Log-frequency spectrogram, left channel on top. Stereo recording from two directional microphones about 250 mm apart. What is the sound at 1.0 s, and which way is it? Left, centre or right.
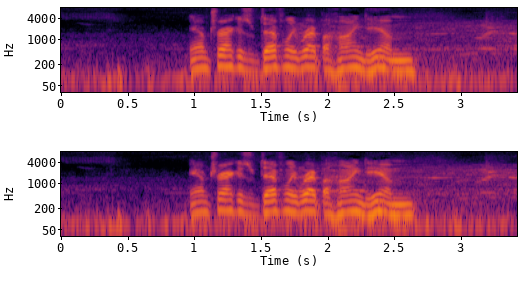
Speech, centre.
